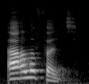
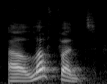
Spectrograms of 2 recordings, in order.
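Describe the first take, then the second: First: The stress is on the first syllable. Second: The stress is on the second syllable. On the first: The speaker calls it right. "첫 번째가 무조건 답이라고 생각하시면 돼요" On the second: The speaker calls it wrong. "뒤에 두 가지는 조금 뭔가가 이상한 듯 합니다"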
